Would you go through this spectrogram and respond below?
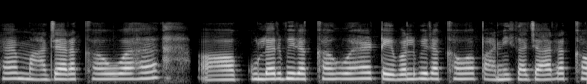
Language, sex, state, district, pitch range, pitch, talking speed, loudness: Hindi, female, Jharkhand, Ranchi, 235-260 Hz, 250 Hz, 205 wpm, -14 LUFS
